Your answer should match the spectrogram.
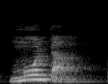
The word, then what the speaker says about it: Montag: क्या प्रोनाउंस करते हैं इसे, मोन्टाग।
